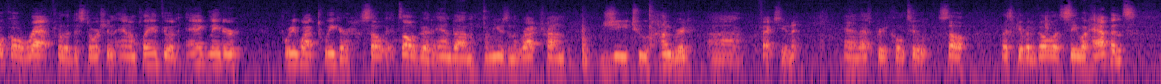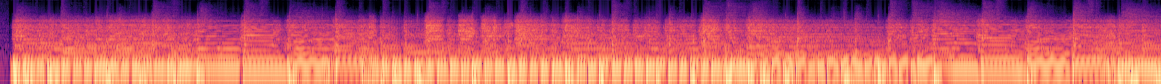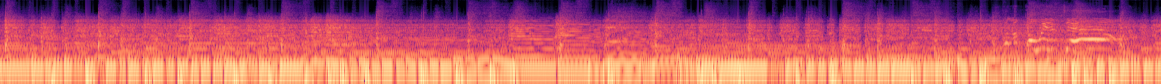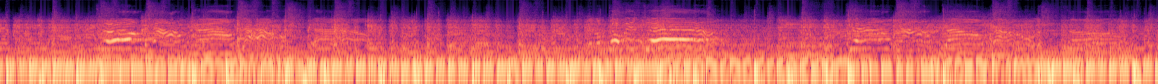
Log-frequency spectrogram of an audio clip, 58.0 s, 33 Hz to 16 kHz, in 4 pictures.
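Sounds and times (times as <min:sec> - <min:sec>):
distorted electric guitar: 0:14.6 - 0:58.0
full-band backing track: 0:14.7 - 0:58.0.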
